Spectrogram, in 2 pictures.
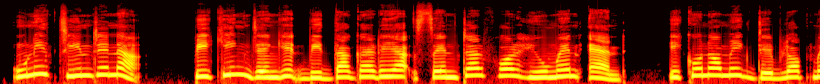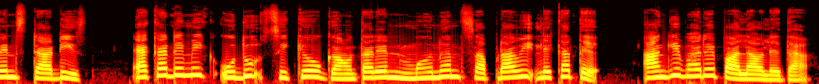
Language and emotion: Santali, neutral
